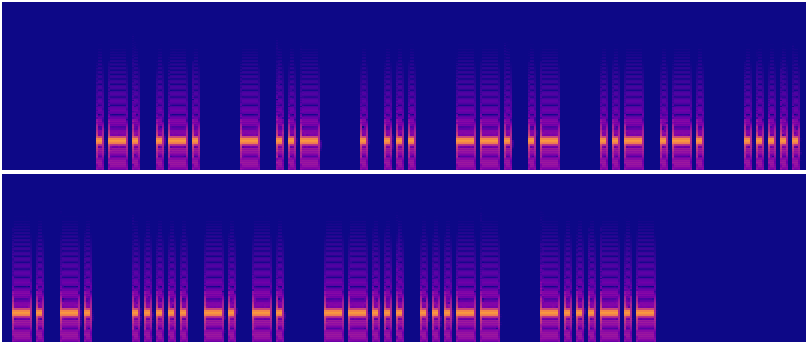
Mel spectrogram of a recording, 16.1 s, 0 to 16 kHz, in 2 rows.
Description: Morse code, heard as a keyed tone, about 20 wpm, 650 Hz. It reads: RR TU ES GA UR 5NN 5NN 73 <BK>
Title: SOTA QSO Practice 20wpm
